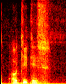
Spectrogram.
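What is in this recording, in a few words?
"otitis", Dutch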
